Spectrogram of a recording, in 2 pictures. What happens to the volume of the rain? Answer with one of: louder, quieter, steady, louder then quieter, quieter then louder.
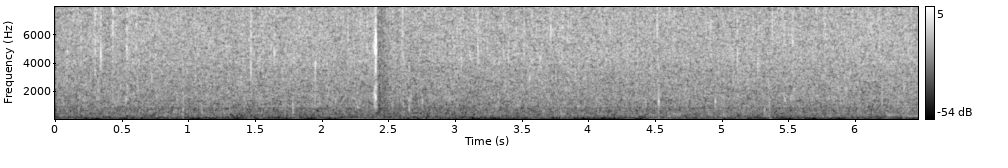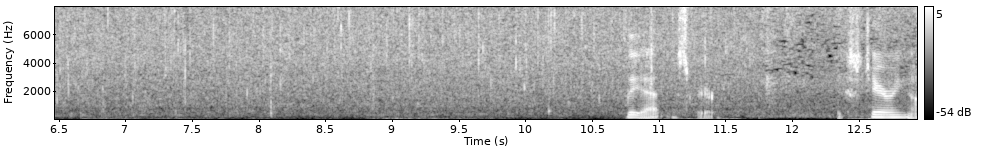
steady.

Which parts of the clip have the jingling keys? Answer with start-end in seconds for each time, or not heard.
not heard.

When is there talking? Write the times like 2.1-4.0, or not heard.
10.8-11.6, 12.3-12.9.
